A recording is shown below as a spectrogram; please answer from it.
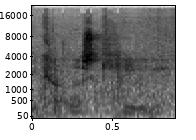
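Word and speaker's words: Cutlass Cay: for being accurate and should be pronounced key should be Cutlass key so apparently a hundred-year-old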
